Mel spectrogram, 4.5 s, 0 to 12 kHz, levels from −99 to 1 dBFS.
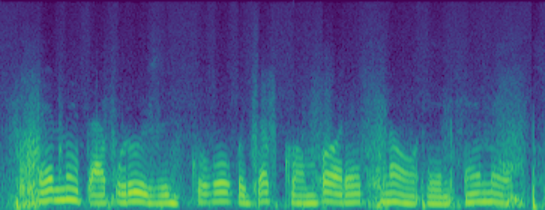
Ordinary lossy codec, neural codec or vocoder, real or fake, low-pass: none; none; real; none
